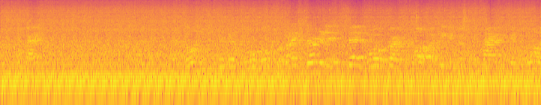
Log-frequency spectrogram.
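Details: Turbo Honda Accord at first start-up after sitting: a steady idle with a regular low heavy thump over the lifter noise. The owner feared rod knock but thinks the headers pulled the exhaust pipe against the frame.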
